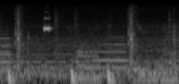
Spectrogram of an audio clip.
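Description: Quiet background music with a single short, high beep about half a second in.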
